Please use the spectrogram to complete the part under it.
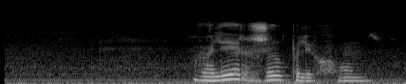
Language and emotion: Russian, sad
